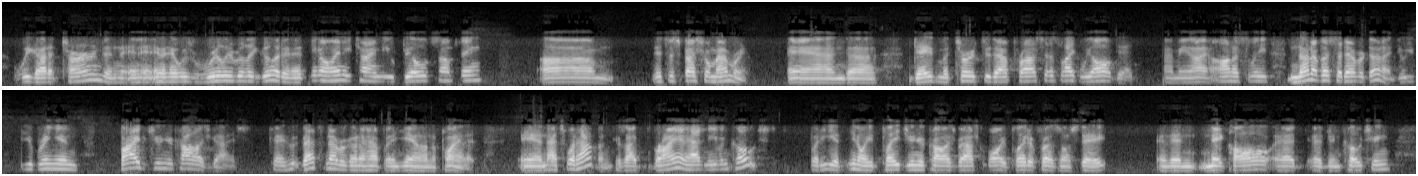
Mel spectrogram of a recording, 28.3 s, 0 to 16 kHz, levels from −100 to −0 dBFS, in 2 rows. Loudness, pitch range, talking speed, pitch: -24 LUFS, 135-170 Hz, 210 wpm, 150 Hz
